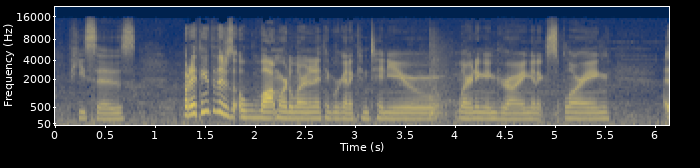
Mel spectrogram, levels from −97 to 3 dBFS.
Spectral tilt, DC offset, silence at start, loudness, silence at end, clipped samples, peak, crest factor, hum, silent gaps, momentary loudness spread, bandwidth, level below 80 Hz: -3 dB/octave; under 0.1%; 0 s; -23 LUFS; 0 s; under 0.1%; -2 dBFS; 22 dB; none; none; 11 LU; 15.5 kHz; -50 dBFS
